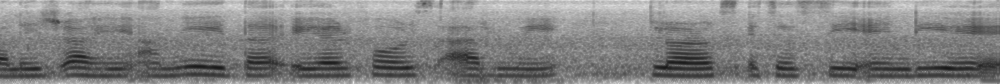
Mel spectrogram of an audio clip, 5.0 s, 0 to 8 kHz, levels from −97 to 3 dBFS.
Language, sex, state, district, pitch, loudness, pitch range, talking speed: Marathi, female, Maharashtra, Gondia, 215 Hz, -16 LUFS, 210-225 Hz, 145 wpm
